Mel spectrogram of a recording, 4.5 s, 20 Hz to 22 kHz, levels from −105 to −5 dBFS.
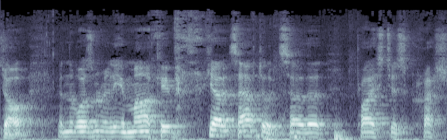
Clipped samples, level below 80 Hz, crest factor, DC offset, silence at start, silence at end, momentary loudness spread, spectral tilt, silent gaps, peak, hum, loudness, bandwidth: under 0.1%; -34 dBFS; 16 dB; under 0.1%; 0 s; 0 s; 10 LU; -6 dB/octave; none; -2 dBFS; none; -20 LUFS; 16.5 kHz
